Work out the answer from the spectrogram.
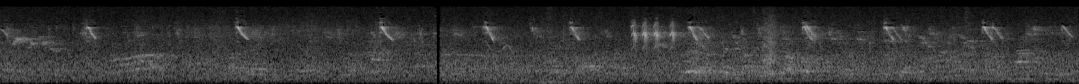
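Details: Common tailorbird, an adult of a common resident population, recorded at Ubon Ratchathani, Thailand, on 27 January 2021: sharp, high chirped notes repeated at irregular intervals, some in quick bursts, over a steady background hiss.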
